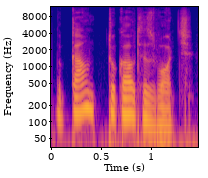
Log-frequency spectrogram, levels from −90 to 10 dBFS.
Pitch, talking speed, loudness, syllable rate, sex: 120 Hz, 245 wpm, -17 LUFS, 4.9 syllables/s, male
